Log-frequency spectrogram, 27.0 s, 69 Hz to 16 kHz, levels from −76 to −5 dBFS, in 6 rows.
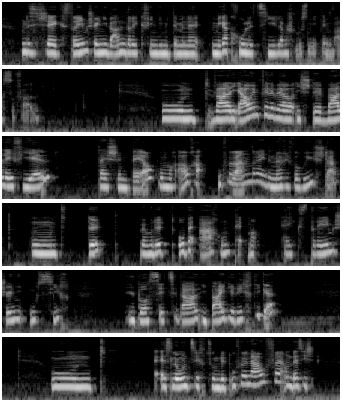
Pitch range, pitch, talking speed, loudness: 200-225 Hz, 215 Hz, 160 wpm, -28 LUFS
